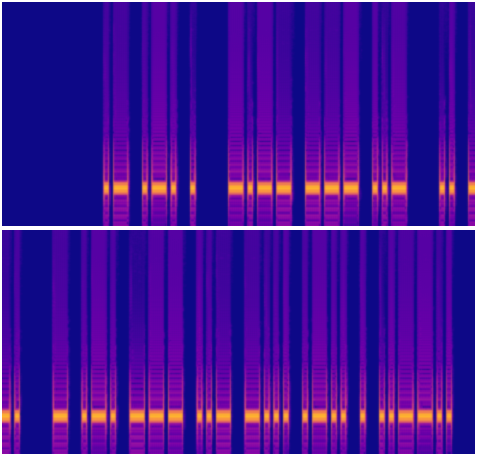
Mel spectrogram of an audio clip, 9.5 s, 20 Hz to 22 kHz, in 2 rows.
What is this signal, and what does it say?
Morse code, heard as a keyed tone, about 25 wpm, 700 Hz. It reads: ARE YOU IN TROUBLE?
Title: Sentences from Top 1200 Words 25wpm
